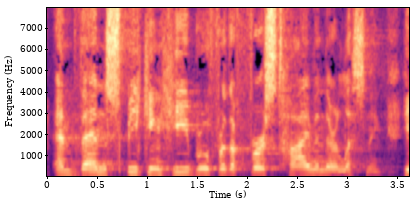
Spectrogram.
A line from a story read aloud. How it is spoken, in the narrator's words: he cried out in flawless Hebrew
